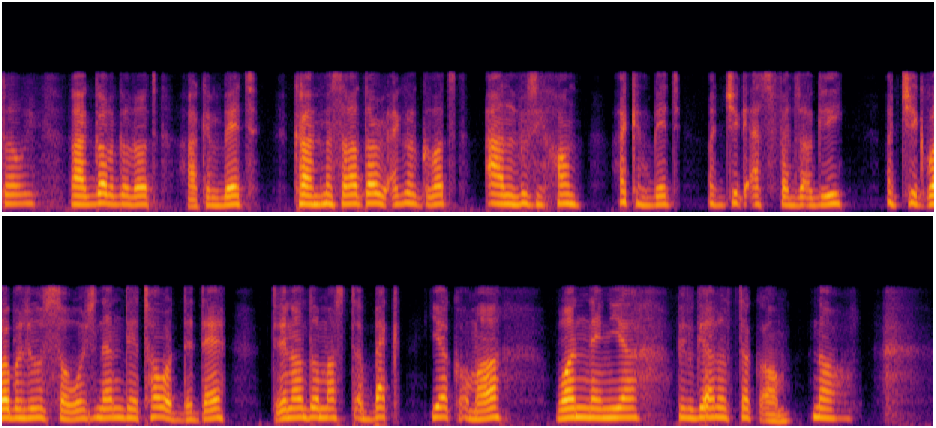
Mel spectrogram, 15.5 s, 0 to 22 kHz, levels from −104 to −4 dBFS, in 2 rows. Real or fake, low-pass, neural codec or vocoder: fake; 5.4 kHz; codec, 16 kHz in and 24 kHz out, 0.4 kbps, LongCat-Audio-Codec, two codebook decoder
